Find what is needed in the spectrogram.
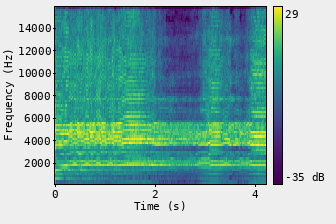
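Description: A male Egyptian reciter chants religious text in the ornamented mujawwad style into a microphone, without a break. He holds long notes; around the middle the line dips and wavers in melismatic turns, then steadies again.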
